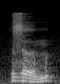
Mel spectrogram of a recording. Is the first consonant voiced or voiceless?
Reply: voiced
